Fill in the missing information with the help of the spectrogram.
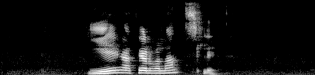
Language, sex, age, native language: Icelandic, female, 20-29, Icelandic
